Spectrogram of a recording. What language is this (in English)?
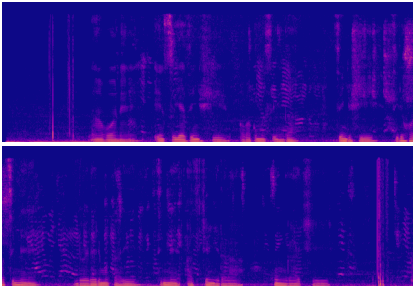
Masaaba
